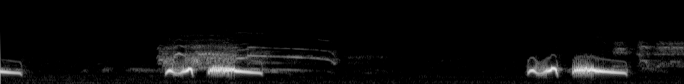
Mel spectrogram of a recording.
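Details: Spotted dove cooing in thổ pha voice mixed with gù thúc, a recording of male and female birds meant to excite other doves in training: two low coo phrases, each a short wobbling note then a drawn-out falling coo, with thin higher whistling.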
